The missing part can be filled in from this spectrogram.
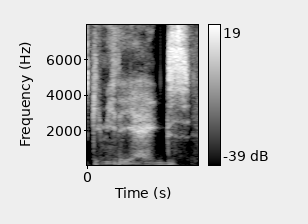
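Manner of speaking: breathy eerie whisper demand; creepy whisper. Acted. Mum hissing for the eggs in a creepy whisper.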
